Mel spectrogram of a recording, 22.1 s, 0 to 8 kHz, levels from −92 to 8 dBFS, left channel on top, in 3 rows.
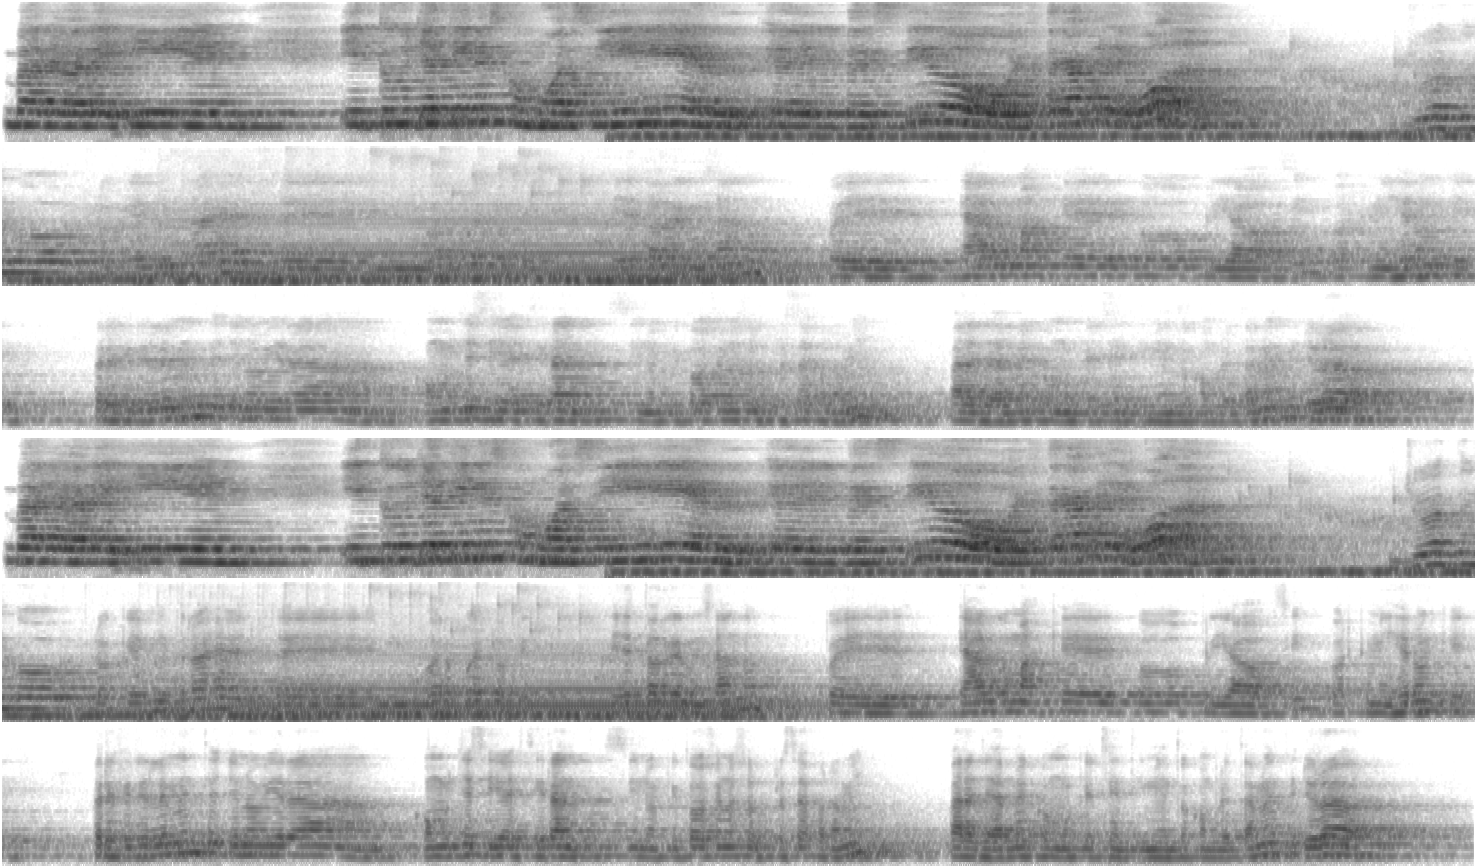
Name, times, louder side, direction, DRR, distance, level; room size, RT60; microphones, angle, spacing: voice 1, 0.0-6.1, equal, 30° left, -6 dB, 0.4 m, -20 dB
sound 1, 3.0-11.0, equal, 60° right, 0.8 m, -32 dB
voice 2, 6.9-10.0 10.4-14.7 15.2-19.1 19.5-21.5, right 2 dB, 75° right, 4 dB, 0.3 m, -31 dB
Bowed string instrument, 7.6-12.4, right 3 dB, 70° left, 0.6 m, -35 dB
3.3 x 2.0 x 2.6 m, 1.5 s
head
